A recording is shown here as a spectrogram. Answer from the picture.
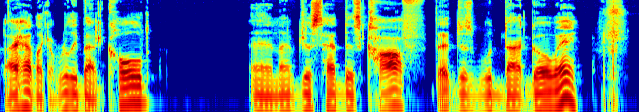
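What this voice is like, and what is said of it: Scratchy, sick-sounding voice. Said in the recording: “my voice is a little scratchy and I sound like I'm dying, kind of”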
